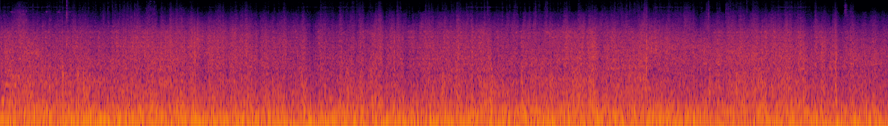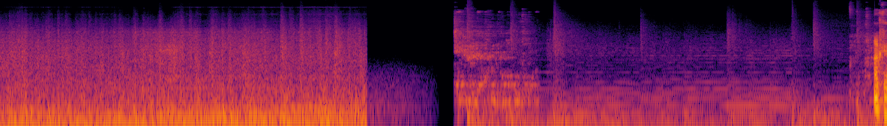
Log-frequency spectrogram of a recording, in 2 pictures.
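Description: Missiles exploding against a ship in Starsector: a long, dense roar of rumbling detonations and battle noise that stays loud for about seventeen seconds, cuts out briefly, then gives way to quieter mechanical sounds and a final pop.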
